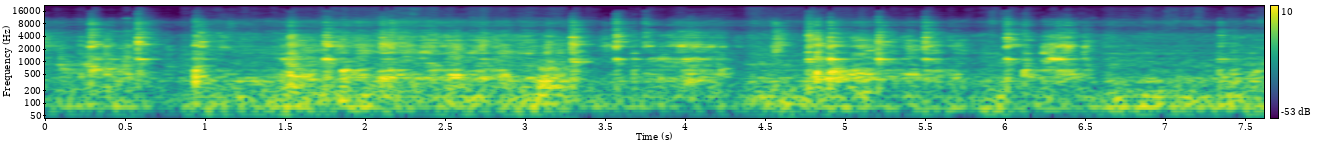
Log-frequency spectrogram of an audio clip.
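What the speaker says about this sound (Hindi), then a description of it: "अब इसमें कर लेंगे हम आलू और न्यूट्री फ्राई" Potatoes and nutri soya chunks frying in a pan, stirred briskly with a metal spoon that clatters and scrapes repeatedly over a loud, steady sizzle, close up.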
